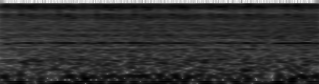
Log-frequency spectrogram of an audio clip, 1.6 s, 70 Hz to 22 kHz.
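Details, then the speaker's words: 1999 Dodge Durango SLT, sat since 2009, after exhaust manifold reinstall, plug wires corrected and oil change: steady, even warm idle with no knocks, sounding way better. The earlier noise is put down to old oil and swapped plug wires. "oh it's that there we go ah that sounds way better"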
